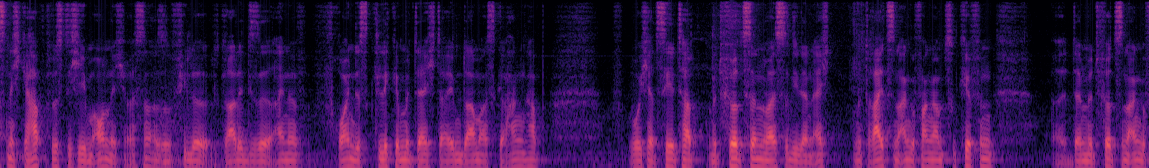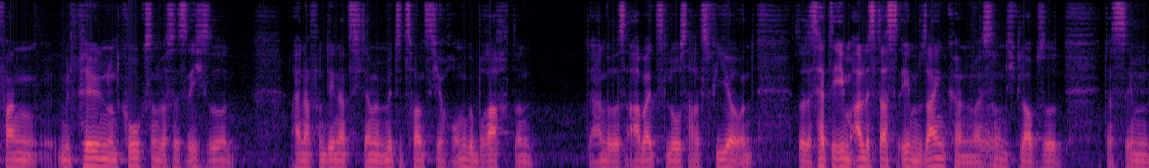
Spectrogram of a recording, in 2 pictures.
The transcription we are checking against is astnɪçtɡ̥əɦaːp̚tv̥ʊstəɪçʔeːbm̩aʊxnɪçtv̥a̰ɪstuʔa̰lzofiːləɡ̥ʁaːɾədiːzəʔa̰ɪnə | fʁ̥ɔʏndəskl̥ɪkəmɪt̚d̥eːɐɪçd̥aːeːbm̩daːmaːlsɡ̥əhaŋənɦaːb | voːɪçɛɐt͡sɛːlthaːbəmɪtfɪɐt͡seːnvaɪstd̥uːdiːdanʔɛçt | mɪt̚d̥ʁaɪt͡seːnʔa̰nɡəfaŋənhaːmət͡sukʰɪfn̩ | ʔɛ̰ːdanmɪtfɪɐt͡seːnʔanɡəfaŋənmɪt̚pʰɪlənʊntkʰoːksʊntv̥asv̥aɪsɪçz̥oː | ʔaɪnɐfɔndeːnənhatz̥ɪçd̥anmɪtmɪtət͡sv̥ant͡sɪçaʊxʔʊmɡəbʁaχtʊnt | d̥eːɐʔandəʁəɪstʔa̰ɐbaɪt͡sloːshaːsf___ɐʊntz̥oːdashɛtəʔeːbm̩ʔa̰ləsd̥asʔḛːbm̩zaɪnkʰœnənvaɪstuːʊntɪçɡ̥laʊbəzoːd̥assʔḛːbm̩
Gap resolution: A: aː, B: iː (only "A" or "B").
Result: B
